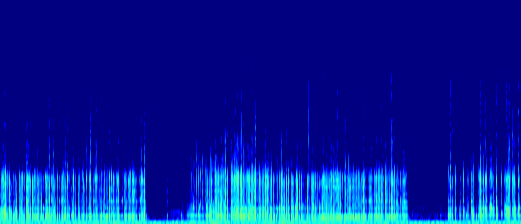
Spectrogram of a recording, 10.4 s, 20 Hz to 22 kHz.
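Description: Long nails scratch and tap across the smooth surface of a pink silicone facial cleansing brush pad, making a dense, crackly rustle with bright, high edges over a steady low hum. The scratching eases briefly twice, around 3 and 8.5 seconds, then picks back up.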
